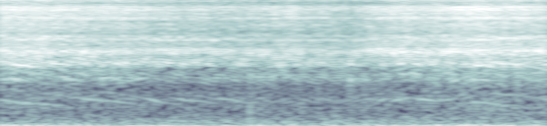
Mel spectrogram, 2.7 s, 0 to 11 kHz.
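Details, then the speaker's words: Vintage Japanese-made Olympic LX-2500 spinning reel (about size 4000), used but working: fast, light, even ticking follows the handle when cranked forward, the anti-reverse ratchet engaging normally; reel turns smoothly forward and back. "มันเดินหน้ามีเสียงแบบนี้นะครับเห็นแล้วโบราณครับรอกสะสมเป็นหมุนด้านหน้าจะมีเสียงกันกับแบบคันกลับทำงานปกตินะครับ"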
